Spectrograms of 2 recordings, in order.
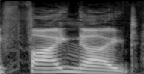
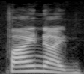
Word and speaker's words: finite: course is finite and it's weird that we pronounce these differently Tom you know infinite infinite but why do we say finite sorry that's how weird English is finite just means it is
